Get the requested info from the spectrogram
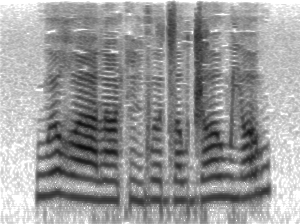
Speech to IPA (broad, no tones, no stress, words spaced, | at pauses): wɵʁʷaː lãkĩ ɡwɵ d͡zʌwd͡ʒʌːwjʌːw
